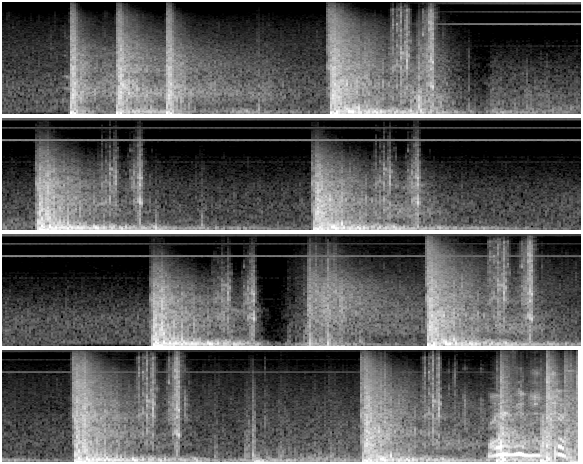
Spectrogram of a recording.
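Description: Bursts of gunfire in the video game Escape from Tarkov crack out in short clusters with brief gaps between them, loud and close, followed by lingering reverberant tails.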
